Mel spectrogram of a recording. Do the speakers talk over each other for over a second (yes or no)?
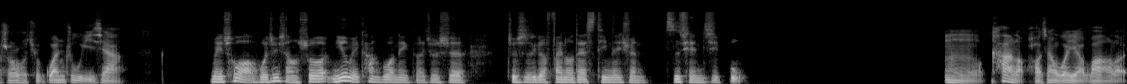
no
